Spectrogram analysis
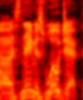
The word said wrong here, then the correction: Wojtek: As from all the videos that I watched, that when people were actually Polish and speaking this name, it was Wojtek. – The W and the V and the, mm-hmm. yeah. Okay. – So that's how it's pronounced, is Wojtek.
